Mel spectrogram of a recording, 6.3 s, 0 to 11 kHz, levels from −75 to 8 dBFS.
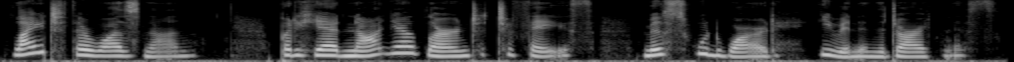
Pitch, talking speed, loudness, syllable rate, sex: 255 Hz, 170 wpm, -19 LUFS, 4.4 syllables/s, female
